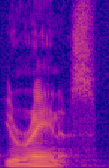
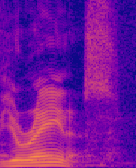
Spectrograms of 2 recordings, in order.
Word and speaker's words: Uranus: I keep repeating the name of that planet, with particular emphasis on its second syllable, concluding with the question, what is the significance of Uranus?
